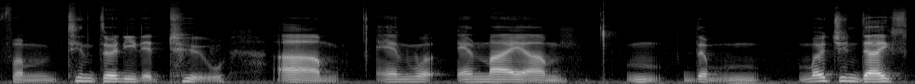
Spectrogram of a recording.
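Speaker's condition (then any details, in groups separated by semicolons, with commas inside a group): Cerebral palsy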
